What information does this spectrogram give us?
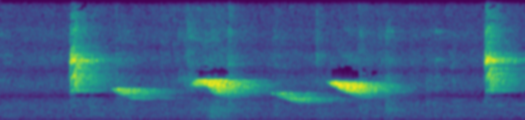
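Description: Green-winged Saltator singing a short phrase of clear, loud whistles: several downward-sliding notes, bracketed by sharp higher notes at the start and end, over faint background hiss.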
